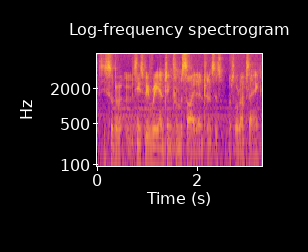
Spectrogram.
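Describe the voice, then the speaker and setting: A man's voice: sits low, fast talker, music in the background. A man narrates as game master of a tabletop game, in a rambling, self-correcting manner.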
